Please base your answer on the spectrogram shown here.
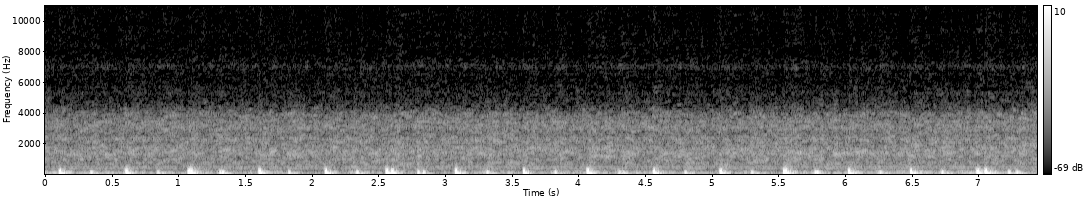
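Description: A quick, regular heartbeat of about 120 beats a minute, each beat a soft lub-dub thump.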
